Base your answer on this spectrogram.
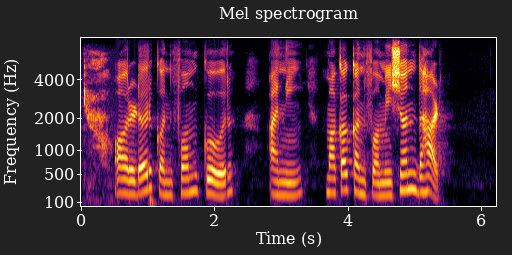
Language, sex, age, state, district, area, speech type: Goan Konkani, female, 18-30, Goa, Ponda, rural, read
